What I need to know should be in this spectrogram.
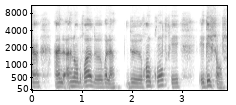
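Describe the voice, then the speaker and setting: A woman speaks at a moderate pace in a fairly low pitch with ordinary pitch variation. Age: 60s. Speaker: beautician and salon entrepreneur. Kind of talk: interview conversation. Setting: podcast recording. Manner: hesitant, many fillers.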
